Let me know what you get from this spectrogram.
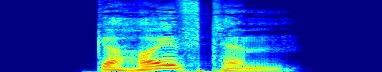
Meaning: strong dative masculine/neuter singular of gehäuft
- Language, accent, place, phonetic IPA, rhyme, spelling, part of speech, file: German, Germany, Berlin, [ɡəˈhɔɪ̯ftəm], -ɔɪ̯ftəm, gehäuftem, adjective, De-gehäuftem.ogg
